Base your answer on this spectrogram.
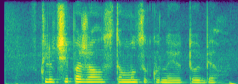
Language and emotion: Russian, neutral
